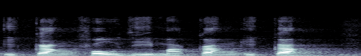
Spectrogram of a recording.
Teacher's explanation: Orang yang tinggalnya di Sulawesi Selatan ya begitu lingkungannya. Sehingga kalau dia mengucapkan N itu menjadi sengau ya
